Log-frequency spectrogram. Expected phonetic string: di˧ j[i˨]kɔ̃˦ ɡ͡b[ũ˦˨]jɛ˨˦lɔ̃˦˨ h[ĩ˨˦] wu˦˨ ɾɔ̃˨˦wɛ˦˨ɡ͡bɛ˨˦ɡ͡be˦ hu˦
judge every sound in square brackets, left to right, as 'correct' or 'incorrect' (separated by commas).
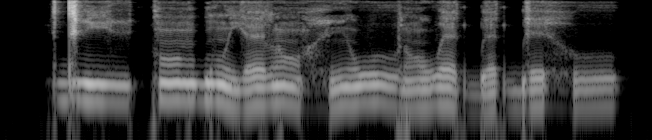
incorrect, correct, correct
